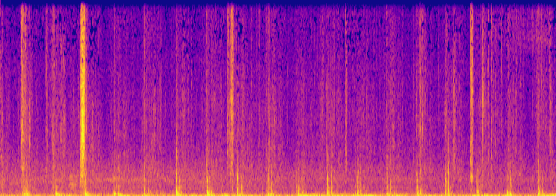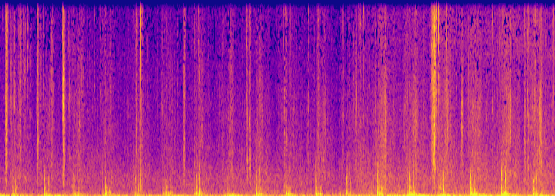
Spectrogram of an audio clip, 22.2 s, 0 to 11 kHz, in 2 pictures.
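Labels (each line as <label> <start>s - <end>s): Footsteps on wooden ground playing in short, periodic pulses nearby. 0.0s - 22.2s
Someone moans briefly in a muffled way nearby. 1.3s - 2.1s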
